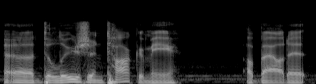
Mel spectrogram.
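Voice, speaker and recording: A man's voice: sits low, slow pace, highs cut off, a little hiss or hum. A male streamer reading a visual novel aloud and talking to viewers as he goes. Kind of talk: live read-aloud narration of a visual novel.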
